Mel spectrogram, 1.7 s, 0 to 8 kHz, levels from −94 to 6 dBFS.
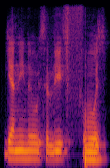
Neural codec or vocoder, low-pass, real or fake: codec, 16 kHz, 0.5 kbps, X-Codec, HuBERT features, trained on general audio; 7.2 kHz; fake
